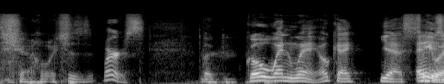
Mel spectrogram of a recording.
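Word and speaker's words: Guo Wengui: I've always said Go Wengi because that's how the way it's written in English. Go Wenwei is how it's pronounced.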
